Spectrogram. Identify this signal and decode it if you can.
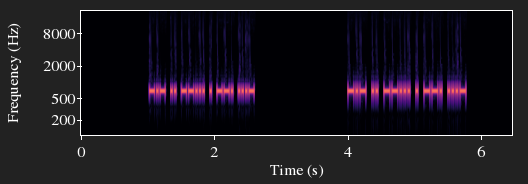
Morse code, heard as a keyed tone, about 37 wpm, 700 Hz. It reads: KI7EGV KI7EGV
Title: Speed Racing - USA 2x3 Call Signs 30wpm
